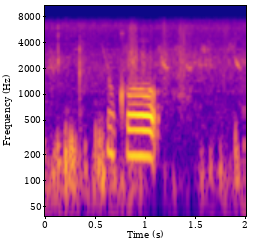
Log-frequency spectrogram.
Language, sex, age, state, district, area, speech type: Santali, female, 18-30, West Bengal, Malda, rural, spontaneous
